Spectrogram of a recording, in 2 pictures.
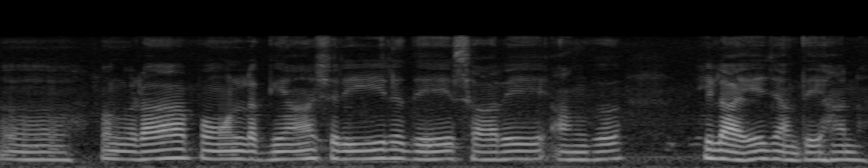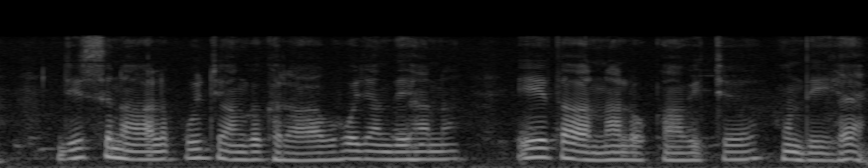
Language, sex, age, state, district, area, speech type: Punjabi, female, 45-60, Punjab, Jalandhar, urban, spontaneous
